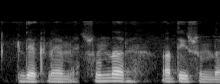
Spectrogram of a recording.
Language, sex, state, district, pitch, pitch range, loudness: Hindi, male, Bihar, Muzaffarpur, 135 Hz, 130-145 Hz, -19 LUFS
